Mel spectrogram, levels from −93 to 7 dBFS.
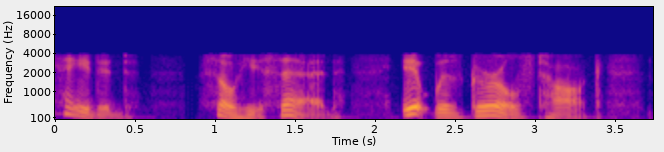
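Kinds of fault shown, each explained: Automatic gain rising: the gain control judged the incoming level too low and began turning it up, so from about 2.36 s to the end of the clip at roughly 3.74 s the speech and the background noise floor swell together rather than the talker getting louder alone. The climb is gradual, not a step. The narrowband sound, with nothing above 4 kHz, points to a telephone-grade codec such as G.711 on the call path.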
